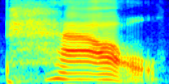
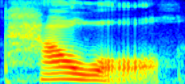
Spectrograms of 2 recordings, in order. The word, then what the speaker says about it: Powell: that name a lot and I wrote Pal. P A L. Oh, that would have been cute. Pal Peralta. You're you're old pal. Peralta. Yeah, that's what I thought you guys were saying. But it's Powell.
